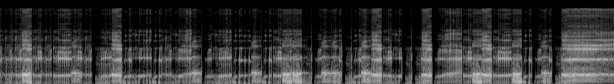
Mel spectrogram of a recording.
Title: burps a lot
